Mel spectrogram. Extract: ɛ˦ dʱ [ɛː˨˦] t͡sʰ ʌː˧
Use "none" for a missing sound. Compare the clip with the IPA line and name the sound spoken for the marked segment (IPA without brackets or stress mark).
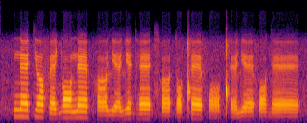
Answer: ɛː˦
